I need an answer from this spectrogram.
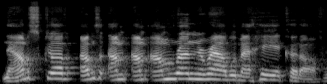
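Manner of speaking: ordinary talk, nothing marked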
